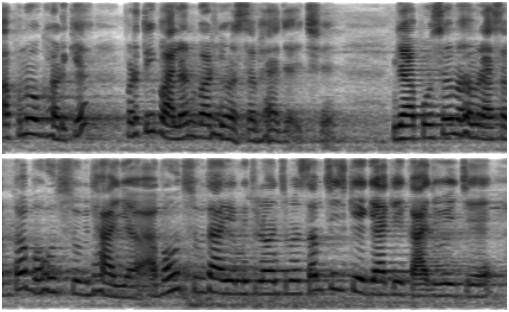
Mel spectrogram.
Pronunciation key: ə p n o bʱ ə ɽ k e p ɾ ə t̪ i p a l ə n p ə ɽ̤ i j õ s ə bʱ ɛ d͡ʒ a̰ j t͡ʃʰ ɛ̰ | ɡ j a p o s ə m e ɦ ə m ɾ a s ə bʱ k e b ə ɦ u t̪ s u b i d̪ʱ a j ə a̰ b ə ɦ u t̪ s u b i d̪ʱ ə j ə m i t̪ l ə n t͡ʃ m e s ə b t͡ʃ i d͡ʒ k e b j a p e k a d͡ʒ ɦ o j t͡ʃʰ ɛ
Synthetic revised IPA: ə p n o ɡʱ ə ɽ k e p ɾ ə t̪ i p a l ə n b ə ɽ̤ i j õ s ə bʱ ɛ d͡ʒ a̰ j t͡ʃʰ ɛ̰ | ɡ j a p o s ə m e ɦ ə m ɾ a s ə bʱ k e b ə ɦ u t̪ s u b i d̪ʱ a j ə a̰ b ə ɦ u t̪ s u b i d̪ʱ a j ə m i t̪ l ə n t͡ʃ m e s ə b t͡ʃ i d͡ʒ k e ɡ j a k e k a d͡ʒ ɦ o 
